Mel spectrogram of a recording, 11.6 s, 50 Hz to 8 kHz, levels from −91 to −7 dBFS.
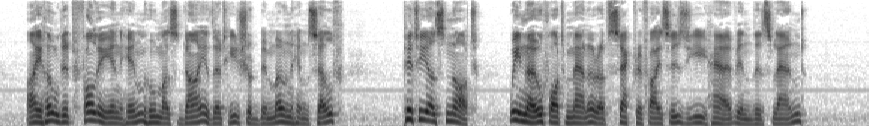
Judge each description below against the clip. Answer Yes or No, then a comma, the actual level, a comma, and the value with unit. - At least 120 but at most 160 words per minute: Yes, average, 145 wpm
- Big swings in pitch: No, average, 4.8 semitones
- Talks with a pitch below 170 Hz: Yes, low, 135 Hz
